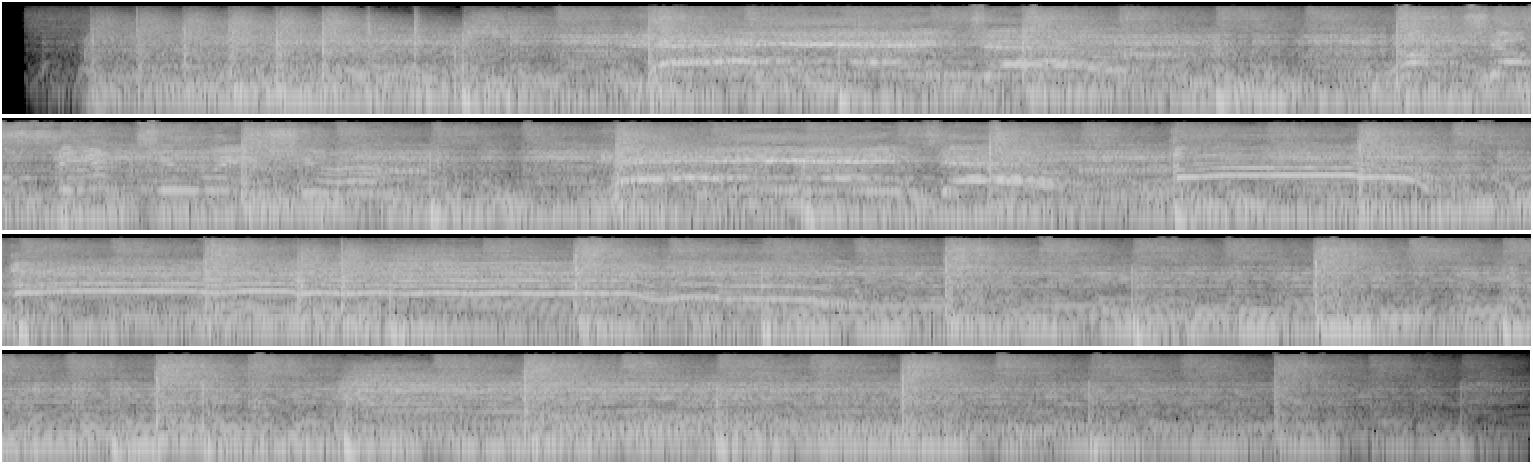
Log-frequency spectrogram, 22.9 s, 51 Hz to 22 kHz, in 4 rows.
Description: • Качество: 192, Stereo
Metal
heavy Metal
